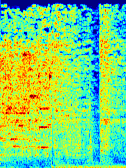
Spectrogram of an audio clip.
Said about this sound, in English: I need, I'm going to get a sheet of glass that just breaks behind you every week. it's like you're coming out for WrestleMania.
